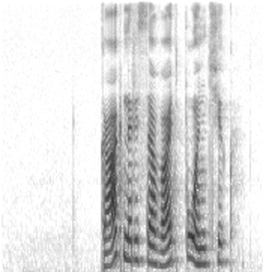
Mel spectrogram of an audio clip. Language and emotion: Russian, positive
